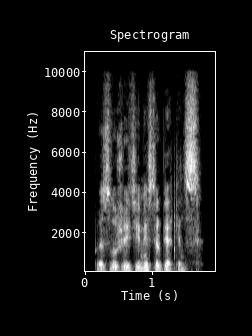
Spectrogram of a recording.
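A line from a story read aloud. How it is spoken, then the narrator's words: Hurried. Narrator (Russian): торопливо сказал Дункан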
